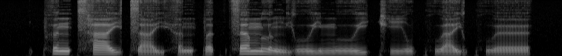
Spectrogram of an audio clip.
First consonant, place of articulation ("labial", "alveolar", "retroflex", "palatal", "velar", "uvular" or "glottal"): labial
